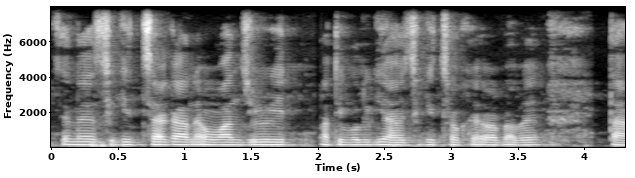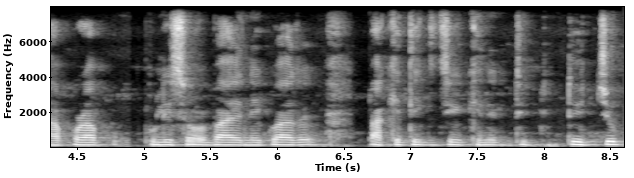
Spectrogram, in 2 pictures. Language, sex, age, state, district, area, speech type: Assamese, male, 30-45, Assam, Jorhat, urban, spontaneous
